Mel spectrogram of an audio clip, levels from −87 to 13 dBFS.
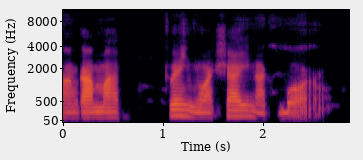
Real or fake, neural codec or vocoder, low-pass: fake; autoencoder, 48 kHz, 32 numbers a frame, DAC-VAE, trained on Japanese speech; 9.9 kHz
